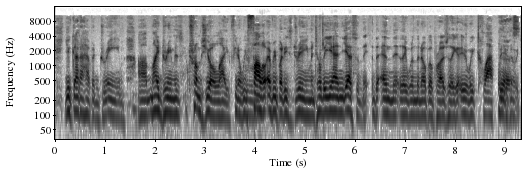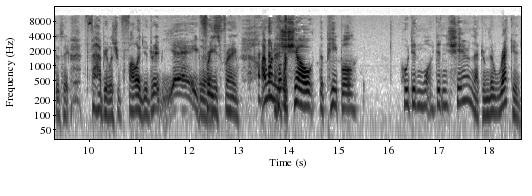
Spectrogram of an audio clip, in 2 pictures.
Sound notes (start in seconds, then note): 13.1 laughs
